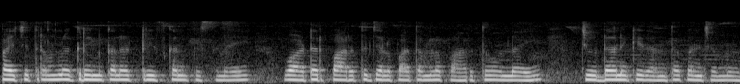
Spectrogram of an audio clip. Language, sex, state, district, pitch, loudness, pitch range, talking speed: Telugu, female, Andhra Pradesh, Visakhapatnam, 210 Hz, -17 LUFS, 200-220 Hz, 115 wpm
